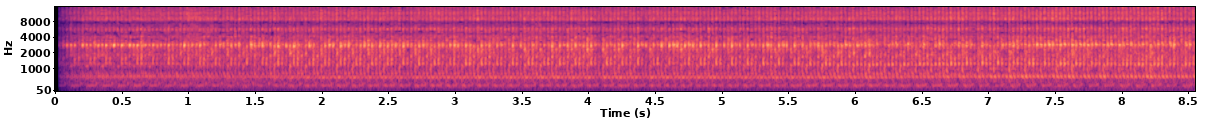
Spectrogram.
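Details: Tata Indica engine at idle: rapid, fairly even metallic chatter over the engine hum; abnormal noise, cause not identified; engine noise.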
